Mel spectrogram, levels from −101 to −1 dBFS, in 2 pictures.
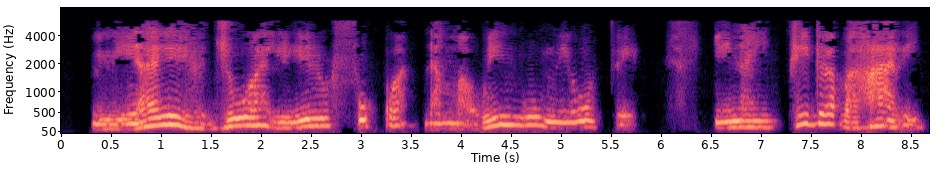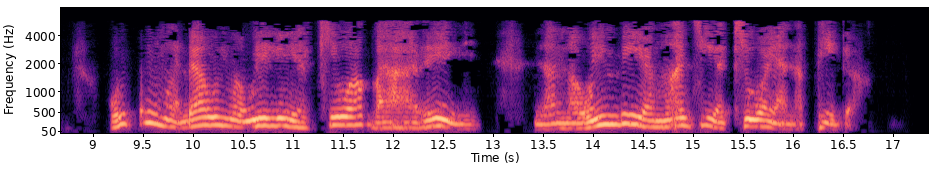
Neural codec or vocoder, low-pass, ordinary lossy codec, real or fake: codec, 16 kHz, 1 kbps, FreqCodec, smaller model; 7.2 kHz; MP3, 24 kbps; fake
